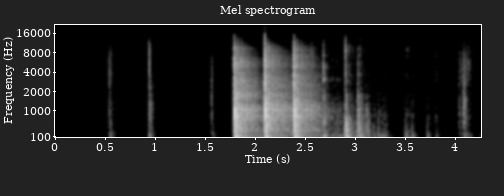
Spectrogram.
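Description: Wooden gavel striking about four times in quick succession, starting about two seconds in, to call the meeting to order.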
